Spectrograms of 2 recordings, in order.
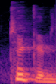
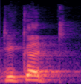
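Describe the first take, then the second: First: It is said with a British pronunciation. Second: It is said with an Indian pronunciation. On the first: "वही ज्यादा बोलते हैं वो लोग" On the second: "जैसे हम लोग बोलते हैं टिकट"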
